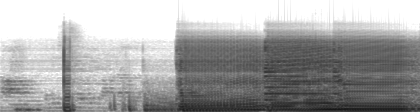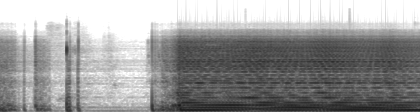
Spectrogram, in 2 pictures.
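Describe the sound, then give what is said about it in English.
An electric guitar played through a heavy effects pedal with eight different settings, thick distorted chords swelling and sustaining loud, cutting out briefly, then returning in a dense, buzzing, moody wash. “So I mean, it's a fun pedal, um, and in lieu of using an actual synthesizer”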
